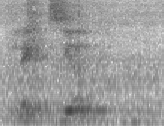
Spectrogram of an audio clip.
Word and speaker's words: lectio: Entonces, al primer peldaño le llaman lectio, se escribe lectio, pero en latín la T se lee como C, lectio, entonces es lectura.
